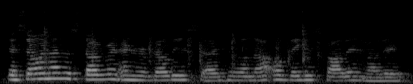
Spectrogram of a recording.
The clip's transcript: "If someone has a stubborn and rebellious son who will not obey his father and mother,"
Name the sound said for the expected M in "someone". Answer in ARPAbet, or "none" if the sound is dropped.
none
